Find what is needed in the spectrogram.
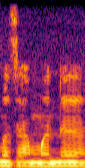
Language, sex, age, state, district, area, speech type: Bodo, female, 60+, Assam, Chirang, rural, spontaneous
